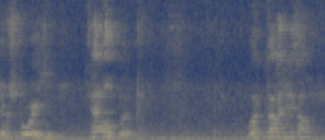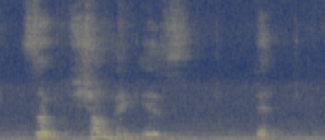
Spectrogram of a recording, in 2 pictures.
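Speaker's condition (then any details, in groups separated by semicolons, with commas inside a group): Cerebral palsy; scoliosis, spinal rebuild surgery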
